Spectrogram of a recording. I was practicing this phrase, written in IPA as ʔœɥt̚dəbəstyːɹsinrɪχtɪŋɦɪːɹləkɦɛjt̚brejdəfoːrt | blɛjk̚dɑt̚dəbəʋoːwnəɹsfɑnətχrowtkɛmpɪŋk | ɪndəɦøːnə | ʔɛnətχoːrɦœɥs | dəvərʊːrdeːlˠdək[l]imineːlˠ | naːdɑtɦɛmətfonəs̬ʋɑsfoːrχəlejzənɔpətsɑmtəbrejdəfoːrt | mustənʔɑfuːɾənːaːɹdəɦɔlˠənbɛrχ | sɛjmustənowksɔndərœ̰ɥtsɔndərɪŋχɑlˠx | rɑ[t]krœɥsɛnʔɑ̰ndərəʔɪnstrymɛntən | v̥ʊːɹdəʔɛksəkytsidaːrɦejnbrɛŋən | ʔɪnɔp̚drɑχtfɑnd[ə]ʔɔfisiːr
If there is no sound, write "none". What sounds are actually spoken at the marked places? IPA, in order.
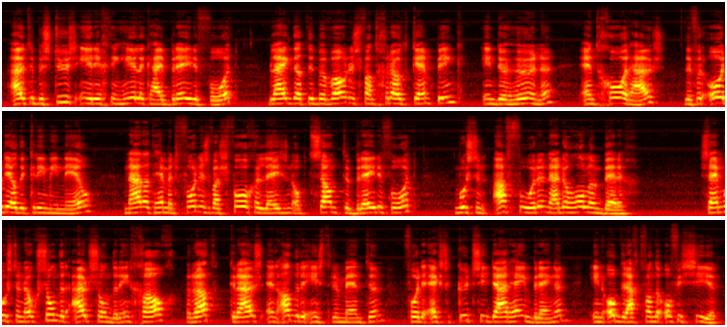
r, t, ə

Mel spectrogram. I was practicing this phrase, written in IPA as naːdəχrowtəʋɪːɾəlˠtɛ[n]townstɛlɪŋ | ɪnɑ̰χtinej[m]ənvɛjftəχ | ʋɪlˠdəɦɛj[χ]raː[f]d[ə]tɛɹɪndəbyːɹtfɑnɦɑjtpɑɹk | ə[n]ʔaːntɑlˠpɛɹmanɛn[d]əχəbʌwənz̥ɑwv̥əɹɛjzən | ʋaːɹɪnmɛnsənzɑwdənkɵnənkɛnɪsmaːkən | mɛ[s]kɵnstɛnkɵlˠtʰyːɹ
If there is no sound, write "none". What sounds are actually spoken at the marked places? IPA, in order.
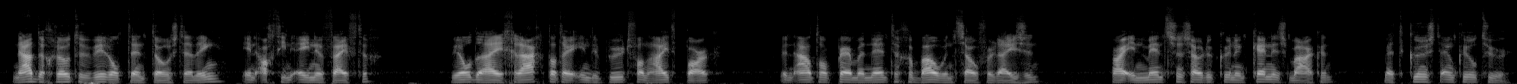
n, n, χ, χ, ɑ, n, t, t

